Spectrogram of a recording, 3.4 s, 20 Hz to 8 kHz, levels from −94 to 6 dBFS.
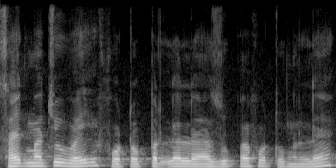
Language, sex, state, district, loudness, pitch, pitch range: Wancho, male, Arunachal Pradesh, Longding, -18 LUFS, 125 Hz, 115-140 Hz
